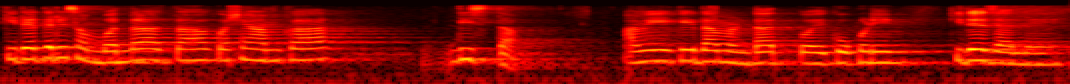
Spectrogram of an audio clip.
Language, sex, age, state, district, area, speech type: Goan Konkani, female, 18-30, Goa, Bardez, urban, spontaneous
